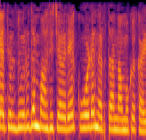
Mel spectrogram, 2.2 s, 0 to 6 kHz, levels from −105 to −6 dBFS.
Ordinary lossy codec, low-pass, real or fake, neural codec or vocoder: none; 5.4 kHz; real; none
